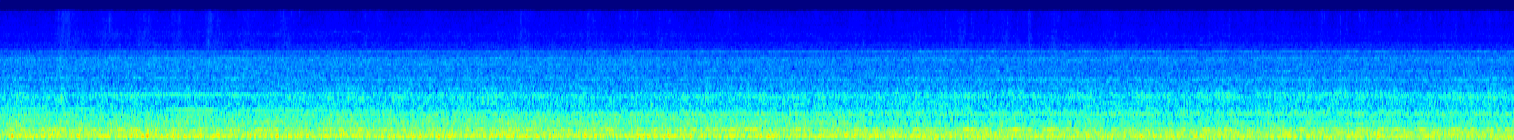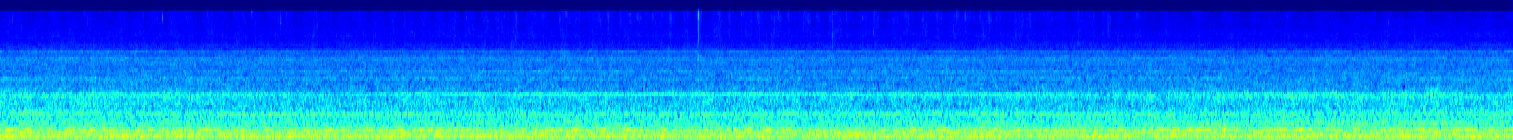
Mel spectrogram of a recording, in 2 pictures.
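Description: A steady machine hum with several held tones, unchanging in level throughout.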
